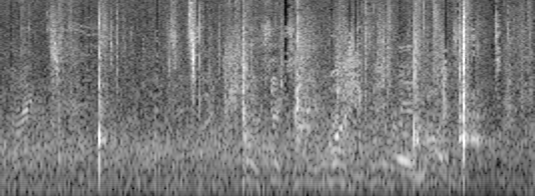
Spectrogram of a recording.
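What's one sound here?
A pickleball paddle hits a plastic ball with a sharp pop outdoors.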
